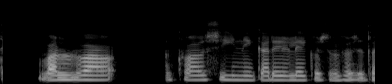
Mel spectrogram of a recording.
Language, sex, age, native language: Icelandic, male, 11, Icelandic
